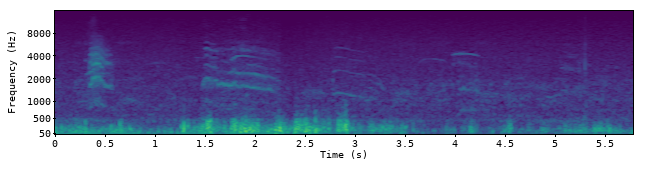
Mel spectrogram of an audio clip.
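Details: Second-calendar-year Mediterranean gull on Vlieland, Netherlands, 24 August 2024, giving a short burst of nasal, harmonic, arching calls, plus a few fainter distant calls over strong low wind rumble.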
